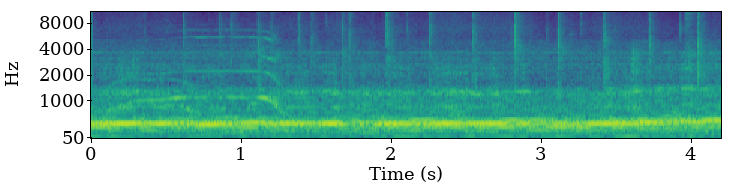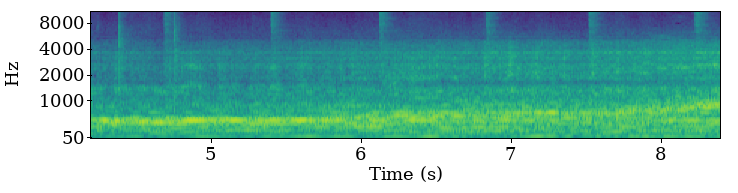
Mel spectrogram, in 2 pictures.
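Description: Live rock band playing: sustained, droning electric guitar chords over drums, with cymbal strikes recurring every half second to a second.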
